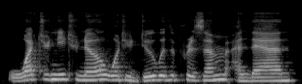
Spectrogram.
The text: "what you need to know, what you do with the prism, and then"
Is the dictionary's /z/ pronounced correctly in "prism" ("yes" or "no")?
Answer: yes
